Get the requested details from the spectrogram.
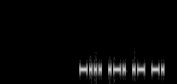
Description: Morse code, heard as a keyed tone, about 52 wpm, 700 Hz. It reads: BRAN
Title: USA Common Names - Max 4 Letters - 50wpm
